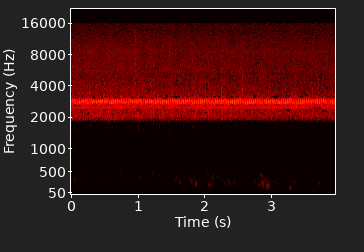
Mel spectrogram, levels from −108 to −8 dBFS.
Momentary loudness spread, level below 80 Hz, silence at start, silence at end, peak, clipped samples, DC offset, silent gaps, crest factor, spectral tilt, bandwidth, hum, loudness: 1 LU; under -90 dBFS; 0 s; 0 s; -48 dBFS; under 0.1%; under 0.1%; none; 14 dB; 5.5 dB/octave; 16 kHz; none; -59 LUFS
